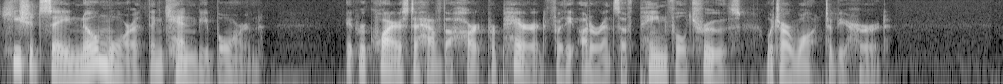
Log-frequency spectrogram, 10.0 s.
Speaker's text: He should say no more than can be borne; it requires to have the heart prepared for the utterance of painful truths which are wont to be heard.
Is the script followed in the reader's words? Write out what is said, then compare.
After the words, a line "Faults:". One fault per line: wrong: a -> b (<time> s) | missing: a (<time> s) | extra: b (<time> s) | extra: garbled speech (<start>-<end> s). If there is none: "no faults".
He should say no more than can be borne; it requires to have the heart prepared for the utterance of painful truths which are wont to be heard.
Faults:
no faults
